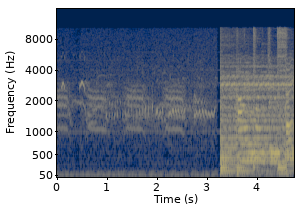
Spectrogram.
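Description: Birds call in a series of short, chirping trills for about three seconds, fairly clear against a quiet background, before loud music abruptly cuts in and drowns them out.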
